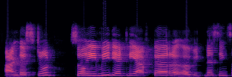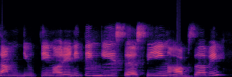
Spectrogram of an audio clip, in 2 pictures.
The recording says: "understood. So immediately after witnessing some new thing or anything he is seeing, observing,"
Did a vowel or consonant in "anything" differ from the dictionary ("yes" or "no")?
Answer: yes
